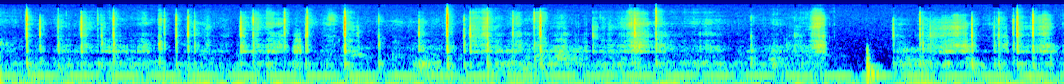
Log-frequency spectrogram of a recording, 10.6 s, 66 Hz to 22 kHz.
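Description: Long nails on both hands tap and scratch the top edge of a 3Dio microphone's black hollow metal body. Quick, bright clicks and scratchy rasps come in a dense, uneven stream over a steady low hum.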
